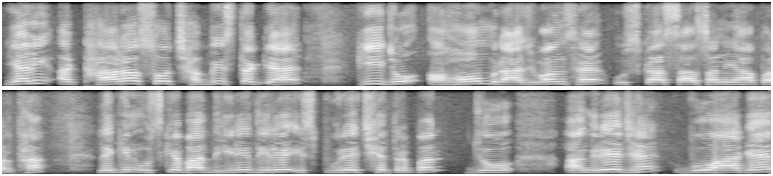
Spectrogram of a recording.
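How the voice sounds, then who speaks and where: A lecturer giving a steady explanatory lesson for exam preparation, often restating points with filler phrases. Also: medium pitch, dry recording, clean studio sound.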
